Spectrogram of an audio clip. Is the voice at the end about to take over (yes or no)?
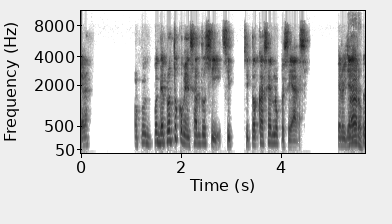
no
